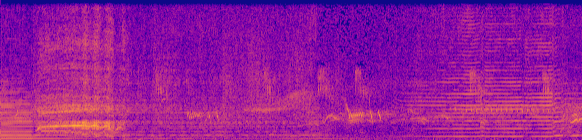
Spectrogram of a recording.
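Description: Sustained bowed tones from a Mongolian horsehair-stringed fiddle with a trapezoidal wooden body, rich in harmonics, with gliding whinny-like phrases and a low drone, played alone at steady moderate loudness.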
